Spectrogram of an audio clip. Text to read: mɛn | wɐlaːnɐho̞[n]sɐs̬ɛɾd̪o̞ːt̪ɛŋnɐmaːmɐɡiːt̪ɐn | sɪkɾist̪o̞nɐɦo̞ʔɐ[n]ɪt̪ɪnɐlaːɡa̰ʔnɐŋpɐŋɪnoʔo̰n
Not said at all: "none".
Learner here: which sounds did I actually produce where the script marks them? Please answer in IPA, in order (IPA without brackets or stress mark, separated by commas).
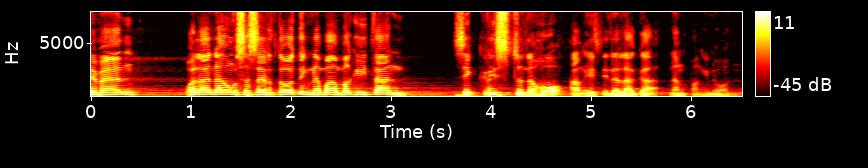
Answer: ŋ, ŋ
